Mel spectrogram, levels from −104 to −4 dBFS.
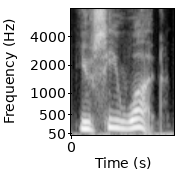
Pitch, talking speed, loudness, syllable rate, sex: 165 Hz, 210 wpm, -13 LUFS, 3.9 syllables/s, male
